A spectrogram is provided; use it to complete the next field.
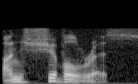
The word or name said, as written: unchivalrous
